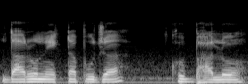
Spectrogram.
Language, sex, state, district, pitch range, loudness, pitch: Bengali, male, Tripura, West Tripura, 105-120 Hz, -13 LUFS, 115 Hz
